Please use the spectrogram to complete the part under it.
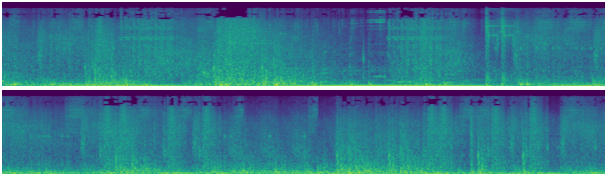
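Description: Explosions boom and crackle repeatedly.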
